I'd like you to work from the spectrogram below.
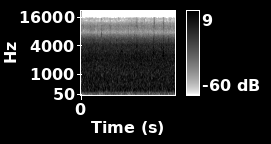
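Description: A river at Lebri village in Arunachal Pradesh rushes in a steady, dense, close-up wash of flowing water.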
